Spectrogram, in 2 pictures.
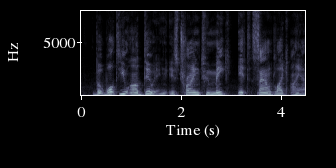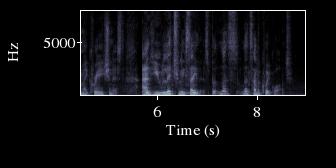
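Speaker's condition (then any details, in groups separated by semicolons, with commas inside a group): No condition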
